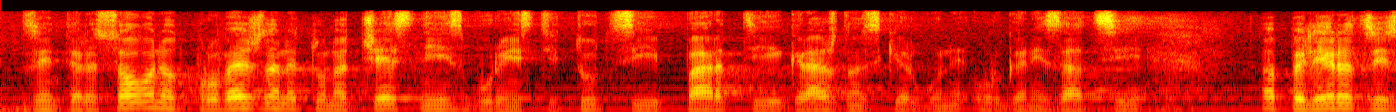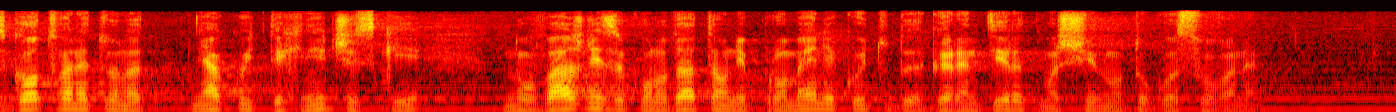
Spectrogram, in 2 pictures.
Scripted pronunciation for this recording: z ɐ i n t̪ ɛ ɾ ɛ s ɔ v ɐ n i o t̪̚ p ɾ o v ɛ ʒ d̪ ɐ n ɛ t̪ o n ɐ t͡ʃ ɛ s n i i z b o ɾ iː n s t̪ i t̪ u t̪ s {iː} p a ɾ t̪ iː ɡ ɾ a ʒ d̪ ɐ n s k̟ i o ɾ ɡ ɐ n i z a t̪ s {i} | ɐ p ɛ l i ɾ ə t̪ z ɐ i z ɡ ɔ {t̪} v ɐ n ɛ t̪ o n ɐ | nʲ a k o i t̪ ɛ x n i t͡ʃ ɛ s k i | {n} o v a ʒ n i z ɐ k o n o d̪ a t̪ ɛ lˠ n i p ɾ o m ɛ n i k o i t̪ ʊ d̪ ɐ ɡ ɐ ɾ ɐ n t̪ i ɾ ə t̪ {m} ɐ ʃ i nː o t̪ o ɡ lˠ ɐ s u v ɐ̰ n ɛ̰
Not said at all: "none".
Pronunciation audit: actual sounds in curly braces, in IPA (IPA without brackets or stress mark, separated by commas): iː, iː, t̪, n, m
